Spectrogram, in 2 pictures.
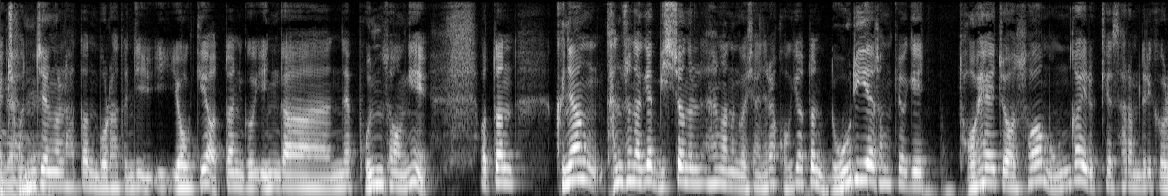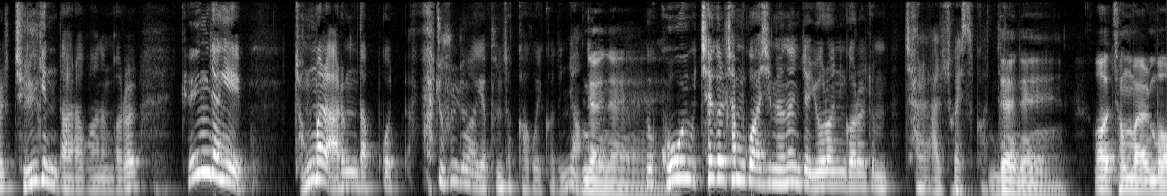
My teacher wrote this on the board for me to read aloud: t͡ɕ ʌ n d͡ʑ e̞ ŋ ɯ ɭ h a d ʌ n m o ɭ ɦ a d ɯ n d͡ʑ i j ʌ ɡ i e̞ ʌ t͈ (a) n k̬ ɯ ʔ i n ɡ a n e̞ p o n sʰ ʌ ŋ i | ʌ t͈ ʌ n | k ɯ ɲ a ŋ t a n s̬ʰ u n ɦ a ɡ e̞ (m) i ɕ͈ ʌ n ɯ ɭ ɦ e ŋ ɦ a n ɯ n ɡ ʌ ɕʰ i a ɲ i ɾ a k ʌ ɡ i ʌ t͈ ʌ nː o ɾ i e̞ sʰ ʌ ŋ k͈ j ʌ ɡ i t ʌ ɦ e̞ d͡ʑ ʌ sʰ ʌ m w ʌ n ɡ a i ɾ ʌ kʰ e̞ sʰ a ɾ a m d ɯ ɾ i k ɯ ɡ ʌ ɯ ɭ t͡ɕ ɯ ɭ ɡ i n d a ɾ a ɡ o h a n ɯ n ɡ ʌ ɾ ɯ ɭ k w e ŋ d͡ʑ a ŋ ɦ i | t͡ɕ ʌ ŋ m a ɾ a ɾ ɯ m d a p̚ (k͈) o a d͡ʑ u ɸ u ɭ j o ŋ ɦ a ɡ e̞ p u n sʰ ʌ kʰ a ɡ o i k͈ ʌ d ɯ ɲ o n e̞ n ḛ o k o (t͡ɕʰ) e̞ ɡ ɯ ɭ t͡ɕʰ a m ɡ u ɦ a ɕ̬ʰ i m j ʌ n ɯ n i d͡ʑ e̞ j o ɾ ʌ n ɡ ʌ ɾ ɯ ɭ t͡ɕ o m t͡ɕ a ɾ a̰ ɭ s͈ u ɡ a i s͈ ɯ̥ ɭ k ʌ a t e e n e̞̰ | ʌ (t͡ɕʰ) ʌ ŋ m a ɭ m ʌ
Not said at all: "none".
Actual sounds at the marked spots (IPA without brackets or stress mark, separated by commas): ʌ, m, k͈, t͡ɕʰ, t͡ɕ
